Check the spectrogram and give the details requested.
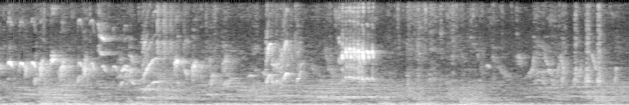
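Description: A European goldfinch gives quick, bright, tinkling twitters in a rapid, jumbled stream, with a brief rustling burst midway and a low background hum.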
